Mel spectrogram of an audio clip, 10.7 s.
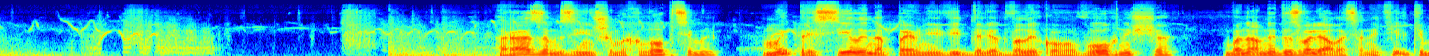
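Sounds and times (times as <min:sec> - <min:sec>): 
horse neighing: 0:00.0 - 0:01.8, 0:02.6 - 0:03.8, 0:05.5 - 0:06.8
speech: 0:03.8 - 0:10.7.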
